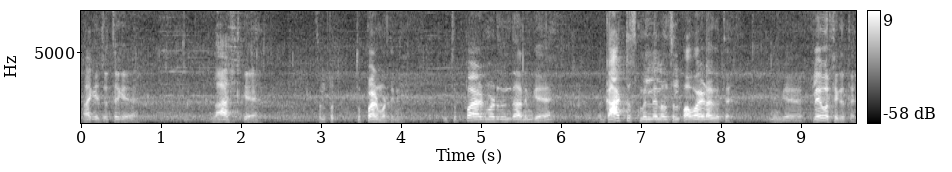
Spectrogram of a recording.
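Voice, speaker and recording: Noticeable background noise runs under the recording. The man's voice sits at a fairly high pitch. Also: ordinary pitch variation. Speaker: restaurant cook. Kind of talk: cooking demonstration.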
